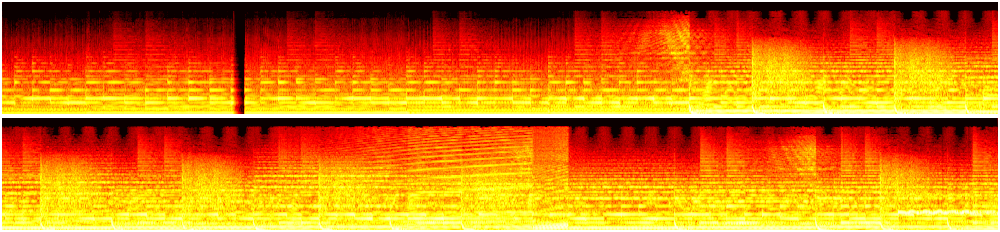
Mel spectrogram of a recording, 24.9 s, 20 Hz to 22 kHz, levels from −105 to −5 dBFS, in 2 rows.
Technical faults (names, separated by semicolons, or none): repeated stalls (stutter); jitter buffer speed-up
